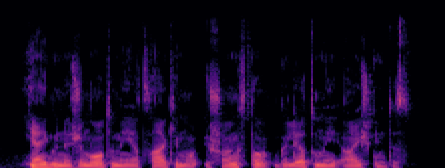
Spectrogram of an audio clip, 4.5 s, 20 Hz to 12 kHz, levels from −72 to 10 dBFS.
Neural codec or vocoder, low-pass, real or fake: none; 10.8 kHz; real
